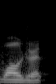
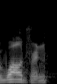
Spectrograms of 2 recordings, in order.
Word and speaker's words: Waldron: And then Michael King and Matt Waldrop. Or Waldron.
